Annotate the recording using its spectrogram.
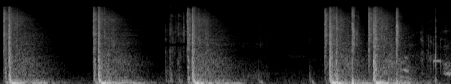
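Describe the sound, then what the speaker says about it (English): Gunfire in the VR shooter Pavlov comes as loud, close bursts of rapid shots in several clusters separated by short pauses. "I shot it a bunch, it didn't blow up."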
